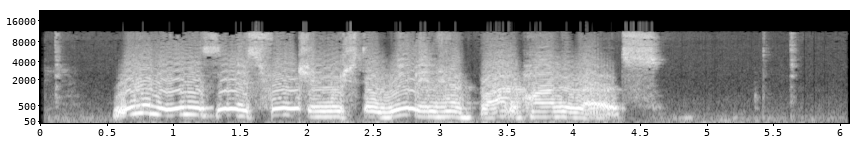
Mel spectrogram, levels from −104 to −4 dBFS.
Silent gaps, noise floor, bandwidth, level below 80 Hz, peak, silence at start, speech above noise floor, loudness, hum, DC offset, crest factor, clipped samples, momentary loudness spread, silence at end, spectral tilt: none; -35 dBFS; 11.5 kHz; -42 dBFS; 0 dBFS; 0.1 s; 30 dB; -5 LUFS; none; under 0.1%; 6 dB; under 0.1%; 20 LU; 0.4 s; -3.5 dB/octave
